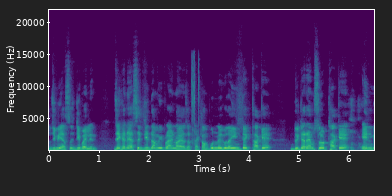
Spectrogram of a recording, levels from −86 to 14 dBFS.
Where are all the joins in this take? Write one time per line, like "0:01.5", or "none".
0:03.1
